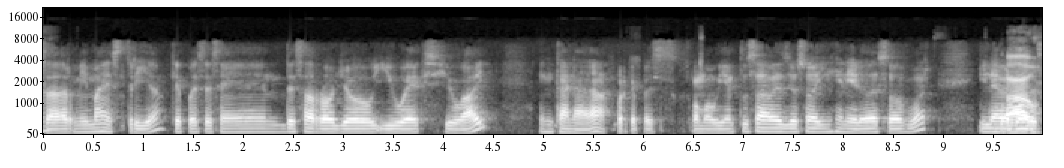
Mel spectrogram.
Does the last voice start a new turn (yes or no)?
no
